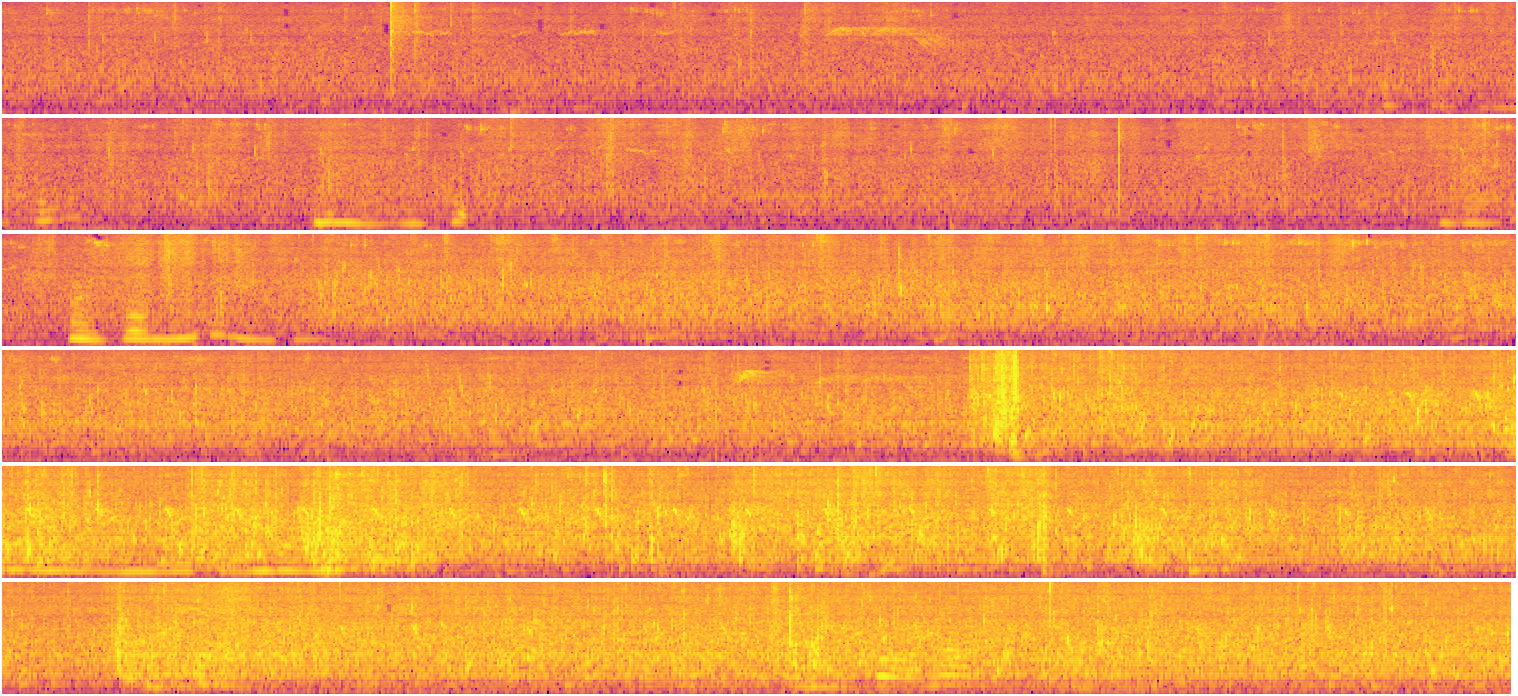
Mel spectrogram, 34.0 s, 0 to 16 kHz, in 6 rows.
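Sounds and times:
feet splashing in water: 20.5 - 34.0.

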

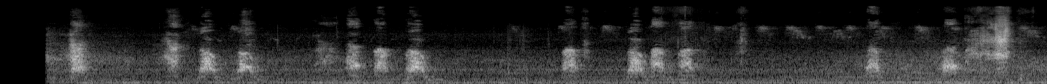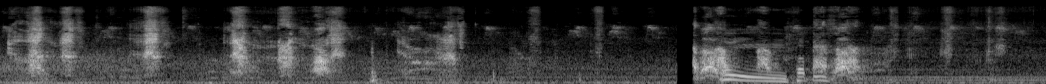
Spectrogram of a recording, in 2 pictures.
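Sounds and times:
small dogs yapping: 0.6 - 1.0, 1.6 - 4.5, 5.6 - 7.8, 8.4 - 20.9.

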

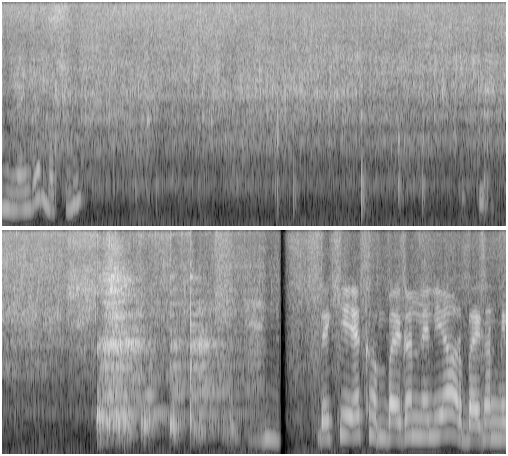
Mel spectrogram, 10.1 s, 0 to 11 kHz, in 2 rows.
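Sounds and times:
fish frying in oil: 0.0 - 10.0
oil popping: 0.8 - 7.6.

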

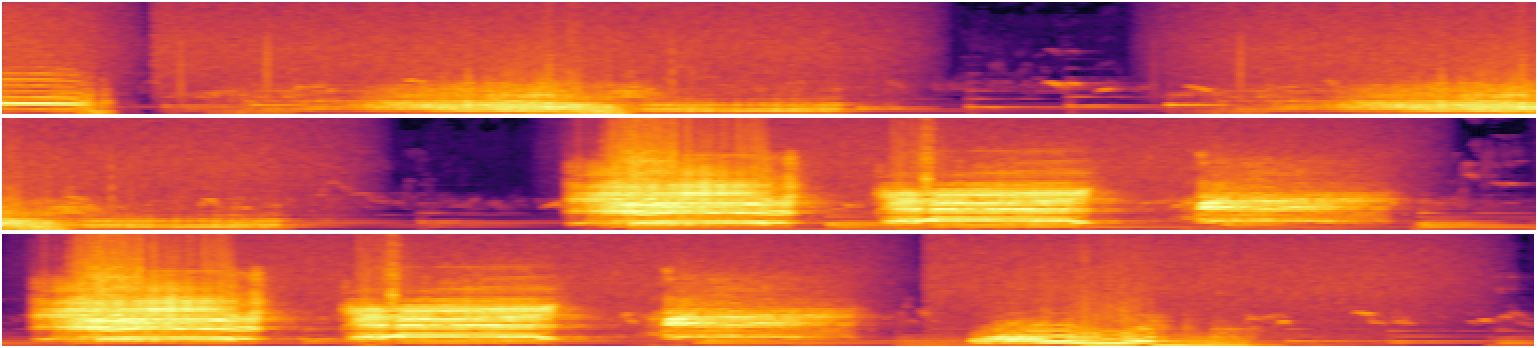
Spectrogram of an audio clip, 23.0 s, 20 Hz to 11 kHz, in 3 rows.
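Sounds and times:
soft piano music: 0.0 - 23.0
goat bleating: 10.5 - 14.7, 15.5 - 19.7.

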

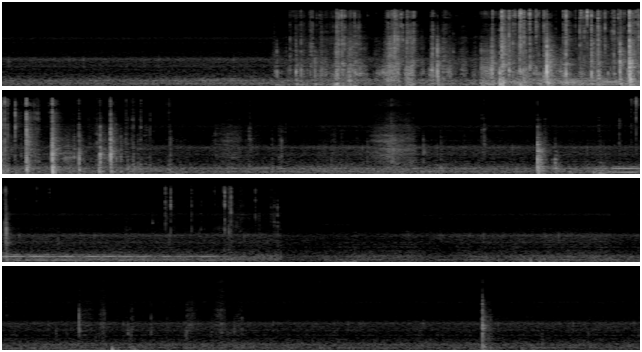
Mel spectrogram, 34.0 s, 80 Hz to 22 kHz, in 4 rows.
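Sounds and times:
low steady hum: 0.0 - 34.0
plastic packaging crackling and tearing: 3.6 - 10.8, 19.1 - 20.8.

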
